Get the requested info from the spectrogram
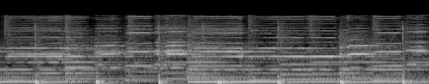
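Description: Harmonica playing a melody over a live pop band, with drums keeping a steady beat, guitars and keyboard accompanying, during an instrumental break without singing.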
